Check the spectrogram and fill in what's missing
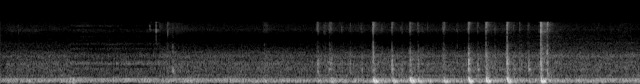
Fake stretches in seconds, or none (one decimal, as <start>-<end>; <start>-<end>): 0.7-1.6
